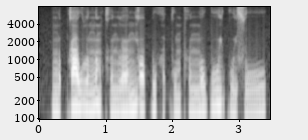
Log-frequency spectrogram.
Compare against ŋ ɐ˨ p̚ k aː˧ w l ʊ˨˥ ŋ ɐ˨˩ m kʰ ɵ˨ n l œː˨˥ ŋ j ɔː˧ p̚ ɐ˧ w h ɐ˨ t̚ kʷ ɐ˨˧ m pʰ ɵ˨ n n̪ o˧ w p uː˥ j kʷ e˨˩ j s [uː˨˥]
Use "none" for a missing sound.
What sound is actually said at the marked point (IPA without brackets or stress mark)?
uː˨˧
